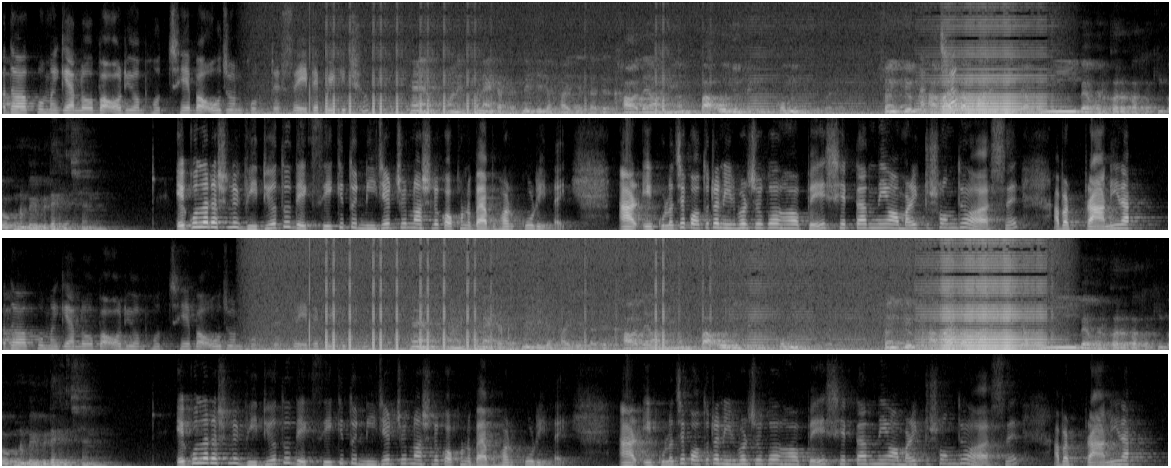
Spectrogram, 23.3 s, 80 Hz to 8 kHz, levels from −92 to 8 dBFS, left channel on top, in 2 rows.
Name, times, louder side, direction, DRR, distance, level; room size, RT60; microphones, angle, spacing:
voice 1, 0.0-3.7 9.5-9.6 13.4-22.9, left 5 dB, 40° left, 17 dB, 0.5 m, -32 dB
sound 1, 2.4-10.7, right 2 dB, 35° right, 0.7 m, -26 dB
voice 2, 4.0-8.4 8.8-12.6, left 1 dB, 10° left, 1 dB, 1.3 m, -30 dB
16.0 x 12.5 x 6.6 m, 0.91 s
head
